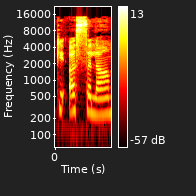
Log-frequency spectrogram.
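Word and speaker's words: السلام: alarm जरूर डालना है अल सलाम लिखा जाता है लैंप स्किप कर देंगे तो इस्लाम बन जाएगा जो की नहीं लिखना नाम साइलेंट है लिखा जाएगा पढ़ा नहीं जाएगा और वह नहीं डालना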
